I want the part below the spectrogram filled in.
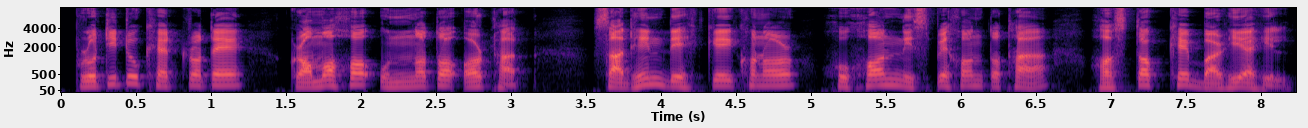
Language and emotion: Assamese, neutral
